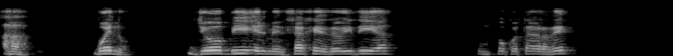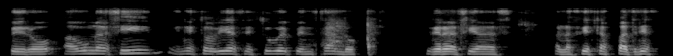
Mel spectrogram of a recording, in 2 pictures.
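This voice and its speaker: A man speaking as a student in an online class. He explains his essay topic slowly and hesitantly, often pausing to search for words. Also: fairly high pitch, steady tone, mellow, muffled recording.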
